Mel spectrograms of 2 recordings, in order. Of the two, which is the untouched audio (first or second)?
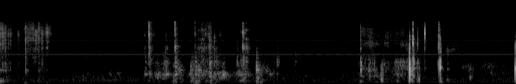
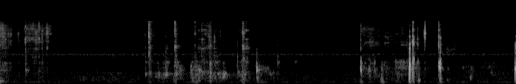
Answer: first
